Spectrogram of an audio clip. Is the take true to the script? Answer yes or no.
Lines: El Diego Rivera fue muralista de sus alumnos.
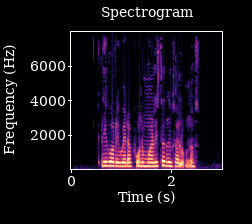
yes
